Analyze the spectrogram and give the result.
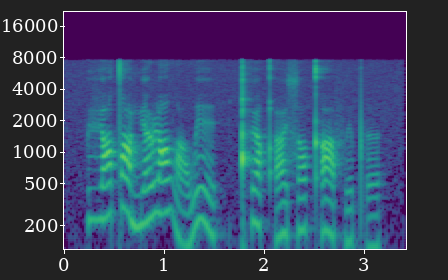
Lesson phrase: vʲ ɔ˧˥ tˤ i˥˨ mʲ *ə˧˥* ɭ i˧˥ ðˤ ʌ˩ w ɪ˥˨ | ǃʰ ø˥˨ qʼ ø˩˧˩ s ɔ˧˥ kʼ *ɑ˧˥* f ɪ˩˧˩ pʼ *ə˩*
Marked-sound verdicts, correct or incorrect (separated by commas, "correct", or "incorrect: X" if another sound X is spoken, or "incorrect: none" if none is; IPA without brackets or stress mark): incorrect: ɑ˧˥, incorrect: ɑ˥˨, correct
